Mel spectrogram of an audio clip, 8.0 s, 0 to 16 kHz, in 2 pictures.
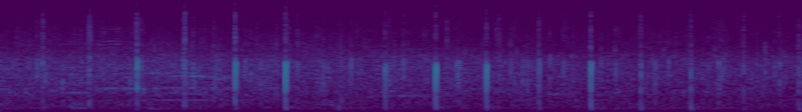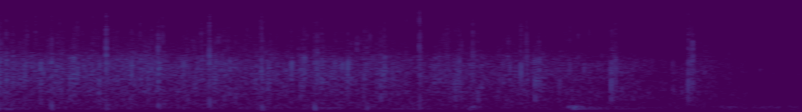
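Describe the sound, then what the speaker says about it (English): A convocation audience applauds steadily for several seconds, a dense patter of claps at moderate distance that thins and fades out toward the end. "Let's give Mr. Garcia and your Class of 2030 banner a round of applause."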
